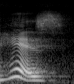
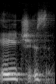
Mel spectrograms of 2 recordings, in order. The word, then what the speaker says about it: his: Now, the function words 'he', 'him', 'her' and 'his' are pronounced differently, depending whether they're stressed or unstressed. If they're stressed, the H is absolutely pronounced. If they're not stressed, the H drops.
